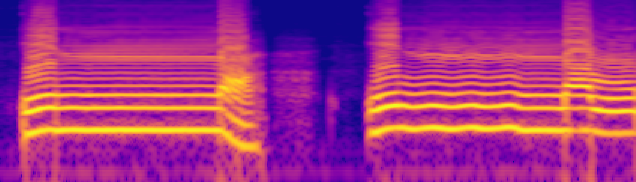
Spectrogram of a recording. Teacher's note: kita membaca dengan lam tebal pada lafal Allah · n ditahan sepanjang dua harakat tidak langsung dibaca innallaha tapi ditahan dulu sepanjang dua harakat untuk menyempurnakan bacaan gunahnya. Inna innallaha kemudian lafal na tipis bertemu dengan lafal Allah.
